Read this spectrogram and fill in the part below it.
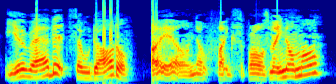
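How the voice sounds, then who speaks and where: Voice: medium pitch, sing-song, normal speed, breathy edge, dry recording, muffled recording. A narrator doing a suspicious Cockney messenger, thick slang. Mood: suspicious, gruff. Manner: terse, slangy, guarded. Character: small wiry suspicious Cockney male messenger, hard and sneering.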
